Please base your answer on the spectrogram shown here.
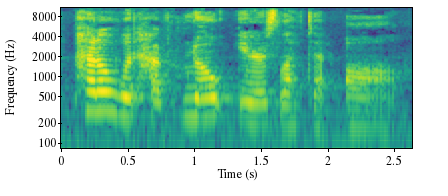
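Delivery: usual speaking voice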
